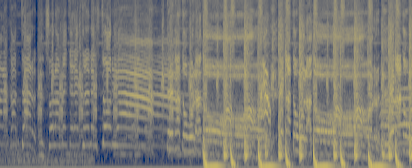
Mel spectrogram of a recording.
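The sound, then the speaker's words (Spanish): A cat meows repeatedly at a Brazil team press conference during the World Cup in Qatar, in drawn-out, wavering cries, fairly loud, and about halfway through a heavy thumping beat kicks in beneath the continuing yowls. “Bueno, el famoso gato volador, ojo con la maldición.”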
